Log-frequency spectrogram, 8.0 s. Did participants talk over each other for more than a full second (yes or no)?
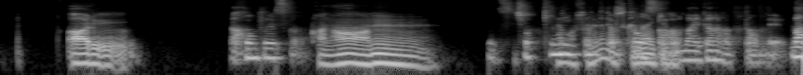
yes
